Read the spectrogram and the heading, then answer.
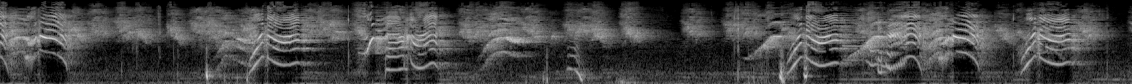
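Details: Talking pet parrot, a green bird said to say mummy, papa and radhe radhe; loud, dense run of warbling, voice-like syllables and squeaky notes with rising and falling pitch, nearly continuous through the clip.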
